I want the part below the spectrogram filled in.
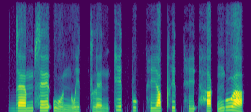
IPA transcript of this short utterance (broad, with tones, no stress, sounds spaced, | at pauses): d ɛː˦˥ m s e˦˥ ʔ w u˨˩ n w i˨˩ t̚ k l e˩˦ n k i˥˩ t̚ p u˦˥ k̚ h i˦˥ a̯ pʰ i˥˩ t̚ h i˦˥ ʔ h a˥˩ k̚ ŋ u˥˩ a̯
